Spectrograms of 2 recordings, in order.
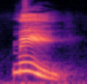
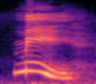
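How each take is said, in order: First: The syllable is said in the fourth tone. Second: The same.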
